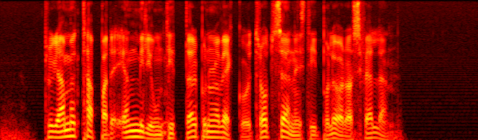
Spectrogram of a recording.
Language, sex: Swedish, male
